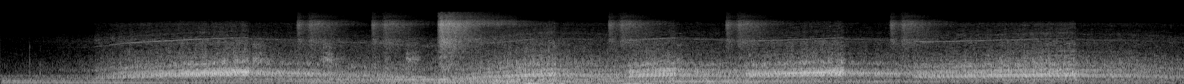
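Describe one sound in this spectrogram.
A heavy truck engine revs up and changes gears as it pulls away.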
